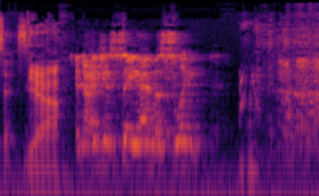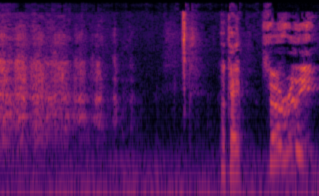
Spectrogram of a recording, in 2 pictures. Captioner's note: audience laughter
